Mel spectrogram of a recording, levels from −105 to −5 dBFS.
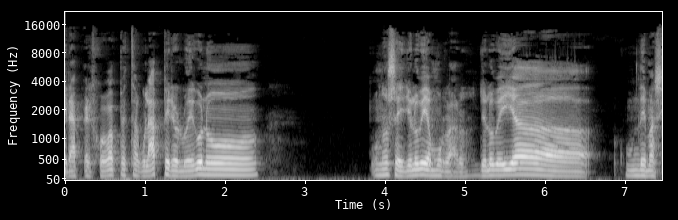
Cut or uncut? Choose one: uncut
